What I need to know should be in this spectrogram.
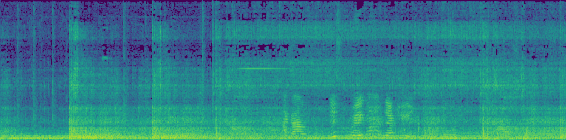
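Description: Gunshots from a video game play through loudspeakers.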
